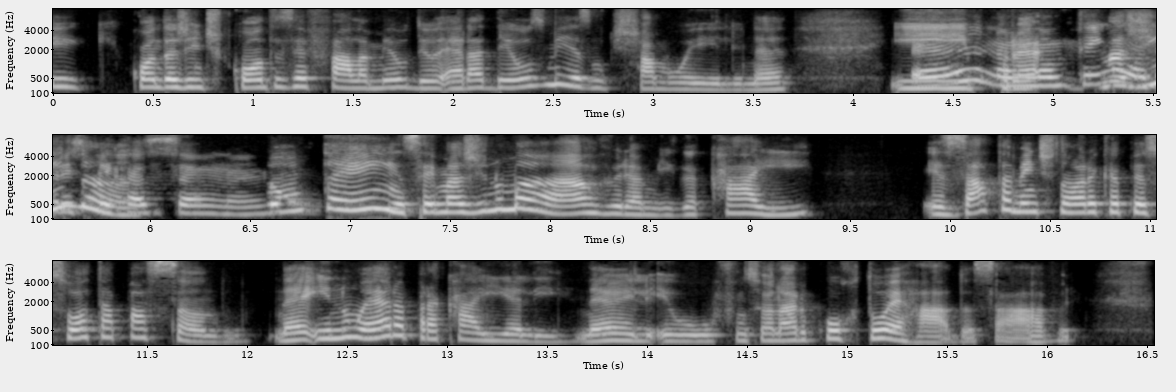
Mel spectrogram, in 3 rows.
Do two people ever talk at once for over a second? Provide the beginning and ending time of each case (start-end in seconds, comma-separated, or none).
4.3-6.0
